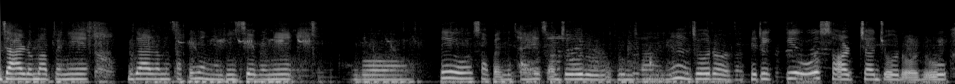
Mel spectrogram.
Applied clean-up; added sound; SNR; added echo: neural mask model RNNoise.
